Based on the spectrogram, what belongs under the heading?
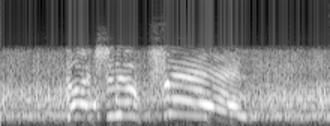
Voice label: bomb success, mood high, speech ru; War Thunder

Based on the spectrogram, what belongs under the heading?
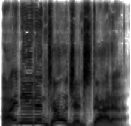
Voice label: Speech Quick Commands Need Scouting, EN; World Of Warships

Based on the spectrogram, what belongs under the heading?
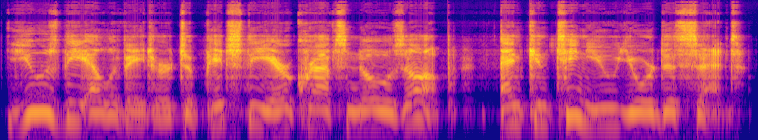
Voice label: landing near airfield, tutorial, english; War Thunder

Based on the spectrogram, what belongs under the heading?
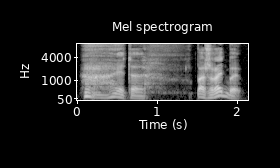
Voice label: mutter, voice; Escape from Tarkov

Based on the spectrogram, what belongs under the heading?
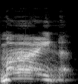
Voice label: voice message mine, crew ships english

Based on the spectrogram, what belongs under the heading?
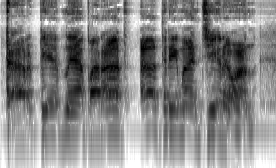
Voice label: voice message tt repaired, russian

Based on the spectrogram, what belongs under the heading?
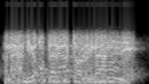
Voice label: voice message machine gunner wounded, polish

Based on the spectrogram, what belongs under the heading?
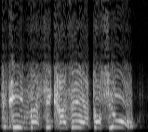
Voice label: aircraft destroyed mood med, speech fr; War Thunder

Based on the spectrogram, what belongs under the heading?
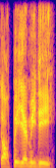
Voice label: Fr Speech Alarms Torpedo Ahead; World Of Warships

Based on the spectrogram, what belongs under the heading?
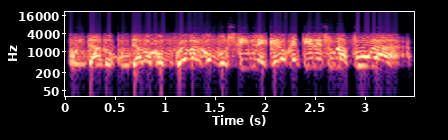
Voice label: tank damaged, mood med, speech; War Thunder

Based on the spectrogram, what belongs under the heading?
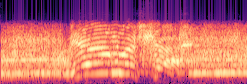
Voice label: bomb success, mood low, speech ru; War Thunder

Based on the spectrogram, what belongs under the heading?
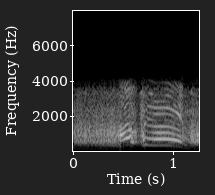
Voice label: attack position, mood high, speech ge

